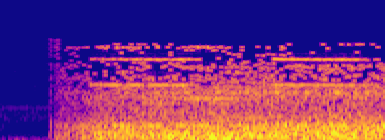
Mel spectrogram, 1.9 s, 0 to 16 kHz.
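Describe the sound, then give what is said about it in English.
An 18-wheeler truck spins its tires through snowy mud on an undeveloped well pad on a cold morning. The loud, rough roar starts abruptly after a short quiet moment and rumbles on steadily. “An 18-wheeler spins its tires through snowy mud on an undeveloped well pad in Wyoming's Powder River Basin.”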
